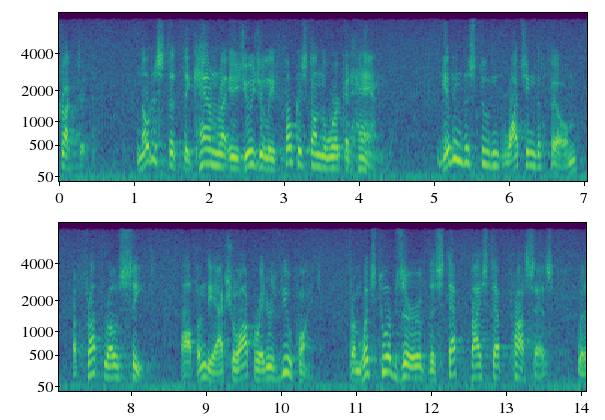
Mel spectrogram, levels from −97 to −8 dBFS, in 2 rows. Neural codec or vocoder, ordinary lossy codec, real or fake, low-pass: none; MP3, 48 kbps; real; 7.2 kHz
